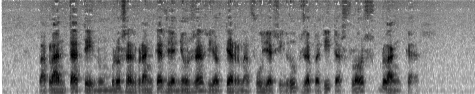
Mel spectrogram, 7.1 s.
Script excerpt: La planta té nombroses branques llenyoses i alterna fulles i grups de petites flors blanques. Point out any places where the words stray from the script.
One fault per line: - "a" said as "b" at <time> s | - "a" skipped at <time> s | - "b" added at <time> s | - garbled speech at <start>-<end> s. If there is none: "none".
none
